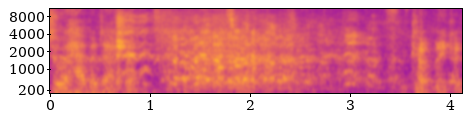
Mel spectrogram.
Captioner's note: audience laughs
